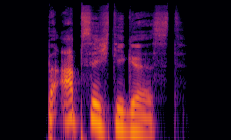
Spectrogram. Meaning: second-person singular subjunctive I of beabsichtigen
- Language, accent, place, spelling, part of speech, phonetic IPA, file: German, Germany, Berlin, beabsichtigest, verb, [bəˈʔapzɪçtɪɡəst], De-beabsichtigest.ogg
